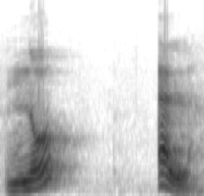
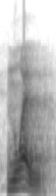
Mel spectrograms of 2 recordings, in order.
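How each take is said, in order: First: The vowels are split into two syllables. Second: The vowels merge into a single syllable. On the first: The speaker calls it right. "là on va dire no, elle" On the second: The speaker calls it wrong. "S'il n'y avait pas le e tréma, on dirait Noël"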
